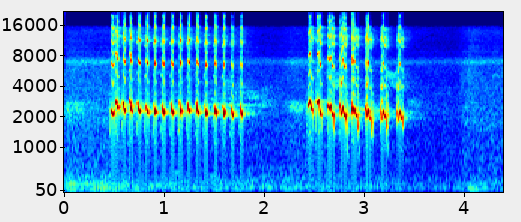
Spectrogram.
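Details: Excited sooty-headed bulbul singing, meant to provoke other bulbuls into answering: a rapid run of about fourteen bright, even chirps, a pause, then a shorter faster burst of eight descending chirps and a final note.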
